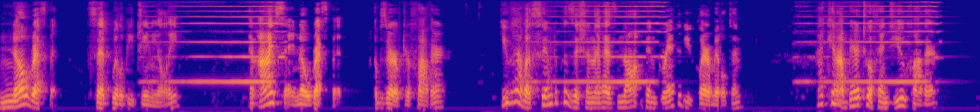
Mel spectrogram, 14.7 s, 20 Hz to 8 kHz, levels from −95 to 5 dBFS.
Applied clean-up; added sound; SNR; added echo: classical method spectral subtraction.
